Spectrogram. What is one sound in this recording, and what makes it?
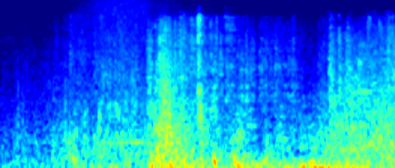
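A heavy thud sounds on landing.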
